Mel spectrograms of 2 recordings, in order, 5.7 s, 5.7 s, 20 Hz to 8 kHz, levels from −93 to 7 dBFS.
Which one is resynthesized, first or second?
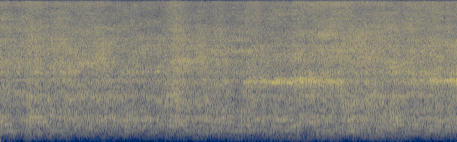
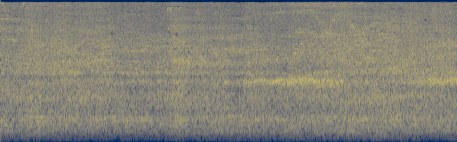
first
